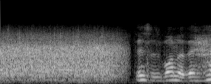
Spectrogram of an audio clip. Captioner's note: crowd clapping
